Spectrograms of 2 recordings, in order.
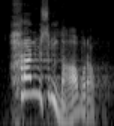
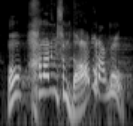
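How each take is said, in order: First: Said in the usual way. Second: Higher and louder, 하나님 flung out in a yell; defiant yell. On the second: Retold or imitated. Angry teen boy yelling his dare at God. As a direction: shout the dare at the sky. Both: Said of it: "막 소리를 속에서 지르면서".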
